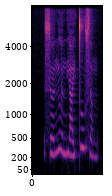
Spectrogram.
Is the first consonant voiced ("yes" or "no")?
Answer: no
